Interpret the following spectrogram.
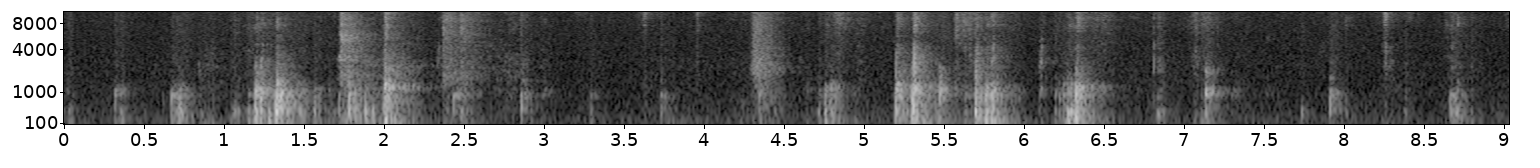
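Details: Dog chewing a bone indoors in a small room: irregular bursts of crunching and gnawing, with louder clusters of crackling bites between short quiet pauses.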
